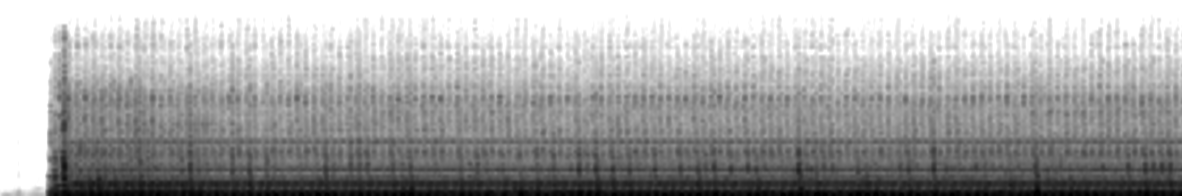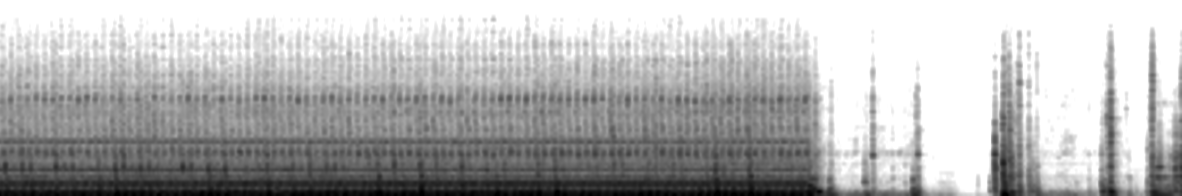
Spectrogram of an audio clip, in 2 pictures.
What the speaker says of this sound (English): you want to be careful that you switch to a stretch stitch or use your serger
